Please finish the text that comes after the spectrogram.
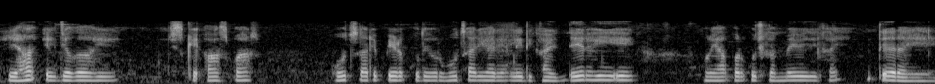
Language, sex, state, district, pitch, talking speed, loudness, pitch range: Hindi, male, Maharashtra, Solapur, 185 Hz, 180 wpm, -21 LUFS, 180-195 Hz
